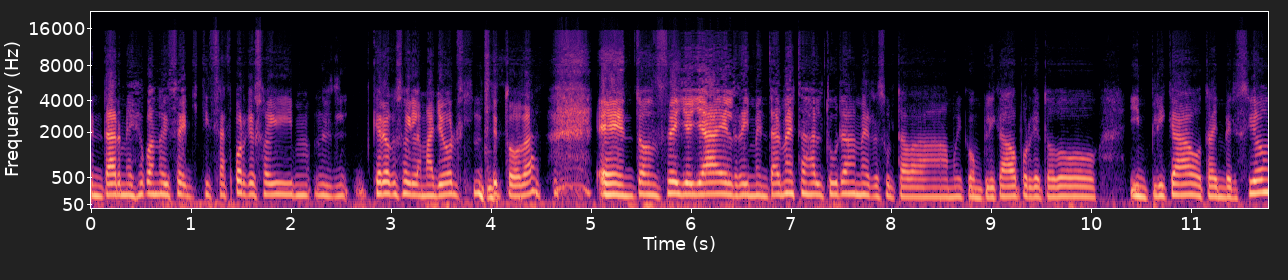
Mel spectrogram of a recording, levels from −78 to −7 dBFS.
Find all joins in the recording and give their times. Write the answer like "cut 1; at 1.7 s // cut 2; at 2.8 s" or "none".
none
